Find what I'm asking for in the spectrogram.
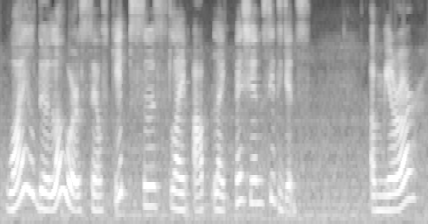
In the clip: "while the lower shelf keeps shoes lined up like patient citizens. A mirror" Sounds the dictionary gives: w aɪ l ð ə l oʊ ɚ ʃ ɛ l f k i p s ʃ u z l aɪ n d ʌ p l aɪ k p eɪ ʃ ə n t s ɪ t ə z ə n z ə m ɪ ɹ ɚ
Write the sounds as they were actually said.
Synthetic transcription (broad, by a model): w aɪ l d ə l oʊ ɚ s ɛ l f k i p s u s l aɪ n ɑ p l aɪ k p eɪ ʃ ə n s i t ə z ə n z ə m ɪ ɹ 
